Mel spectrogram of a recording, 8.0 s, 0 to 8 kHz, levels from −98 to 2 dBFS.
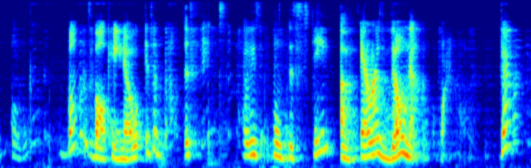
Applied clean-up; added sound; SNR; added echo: neural mask model DeepFilterNet 3.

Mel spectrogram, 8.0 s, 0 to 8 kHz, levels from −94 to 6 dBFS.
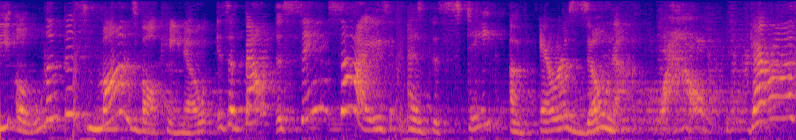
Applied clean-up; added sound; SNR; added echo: neural separator model SepFormer DNS4.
